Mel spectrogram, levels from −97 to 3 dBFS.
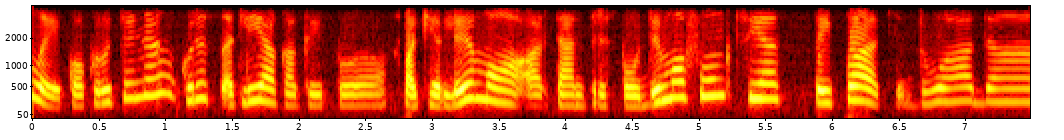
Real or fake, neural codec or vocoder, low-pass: real; none; 3.6 kHz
